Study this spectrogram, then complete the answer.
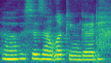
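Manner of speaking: plain reading voice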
